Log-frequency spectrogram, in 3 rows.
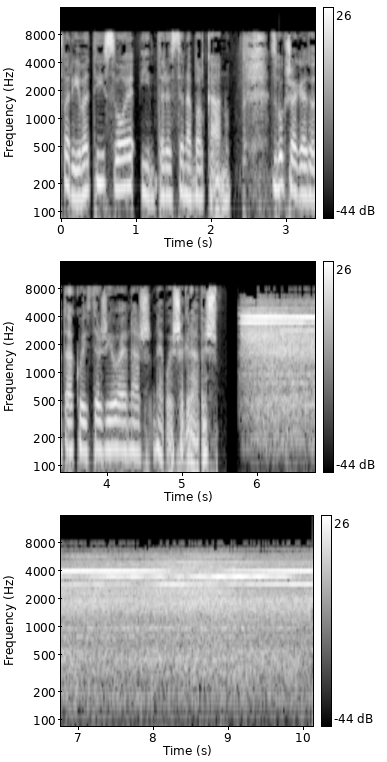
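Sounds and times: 
speech: 0:00.0 - 0:05.6
Beriev Be-200 amphibious jet aircraft jet engine roar while landing at Niš airport in Serbia: 0:05.8 - 0:10.1
high whine of Beriev Be-200 amphibious jet aircraft: 0:05.8 - 0:10.1.

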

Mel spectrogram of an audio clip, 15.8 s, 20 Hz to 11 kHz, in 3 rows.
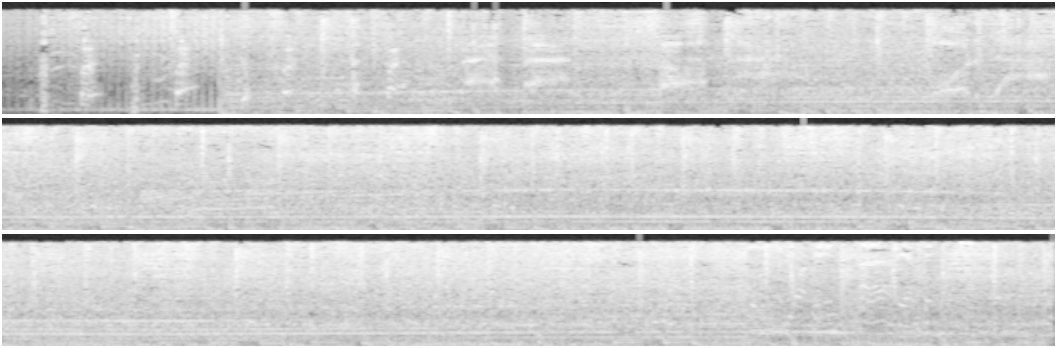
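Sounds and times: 
laughter: 0:00.2 - 0:05.3
car driving past with engine roaring: 0:01.1 - 0:15.7.

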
